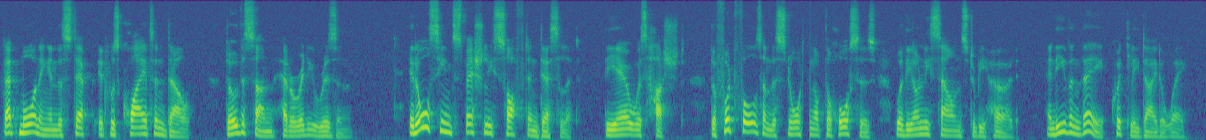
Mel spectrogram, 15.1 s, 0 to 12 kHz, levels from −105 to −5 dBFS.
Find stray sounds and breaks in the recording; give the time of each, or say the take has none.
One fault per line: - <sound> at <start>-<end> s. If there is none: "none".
- dropout at 10.0-10.1 s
